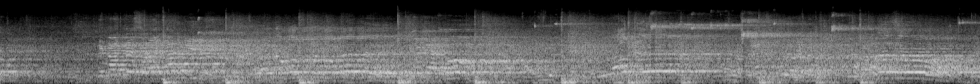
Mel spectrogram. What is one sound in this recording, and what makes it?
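A basketball bounces with hollow thuds in an echoing hall.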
